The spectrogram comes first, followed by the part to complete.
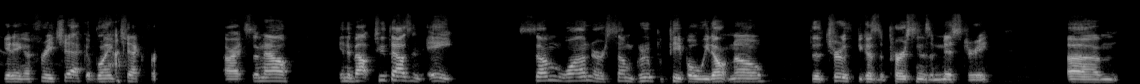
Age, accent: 30-49, American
